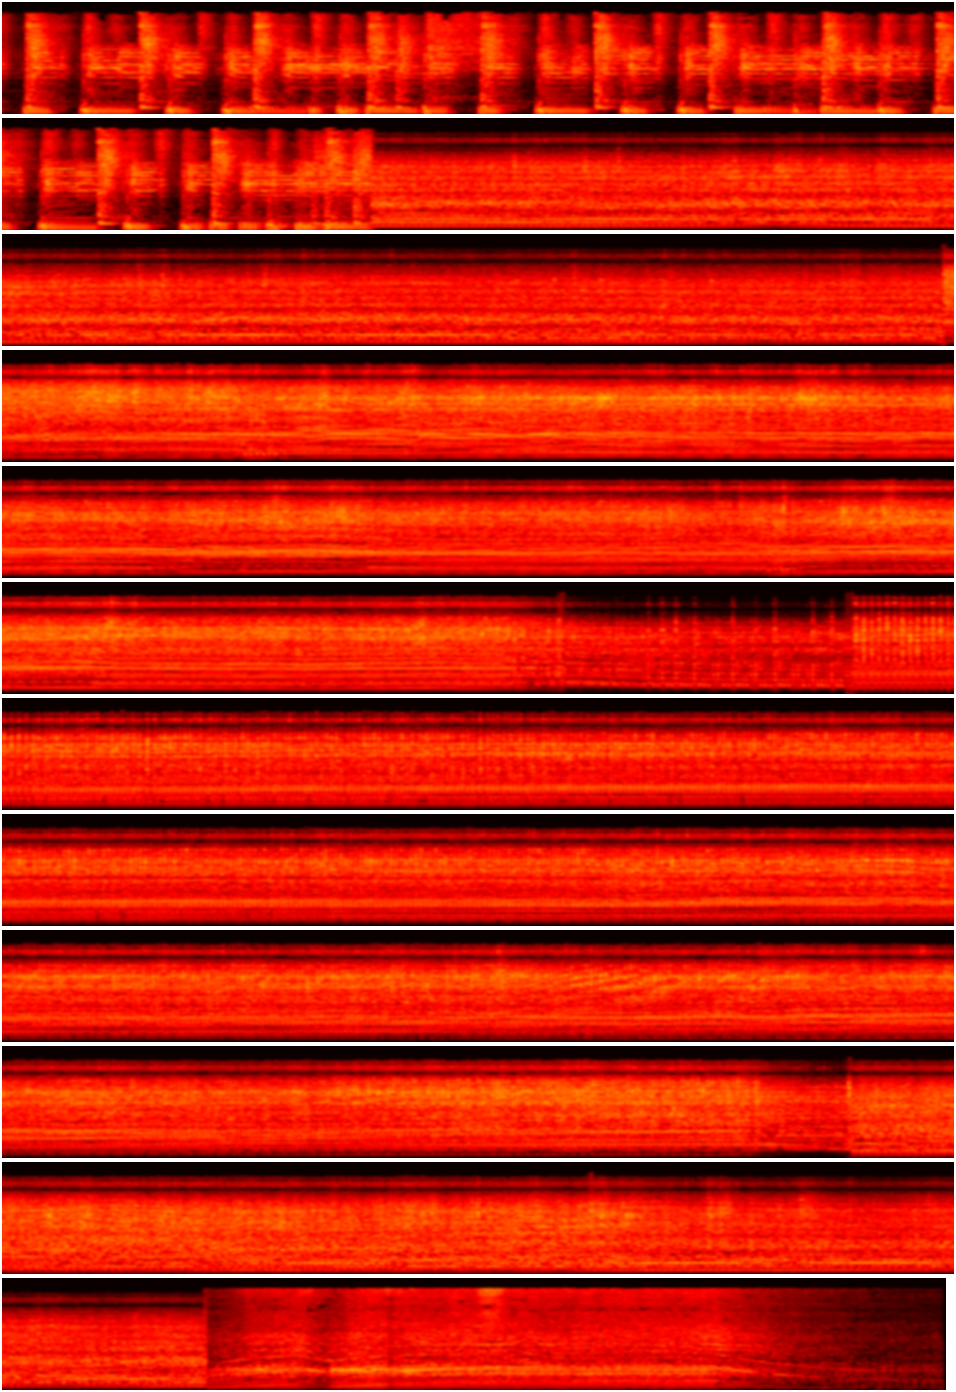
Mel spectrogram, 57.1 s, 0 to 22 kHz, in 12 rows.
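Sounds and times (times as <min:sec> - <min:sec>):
mower engine running: 0:00.0 - 0:57.0
string trimmer engine revving: 0:00.0 - 0:57.0.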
